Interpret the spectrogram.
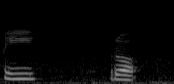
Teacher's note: قوف زبان کی جڑ کو چھوٹی زبان کے پیچھے کے حصے سے لگانے پر ادا ہوتا ہے. قوف پر زیر ہے تو نہیں کھینچیں گے.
